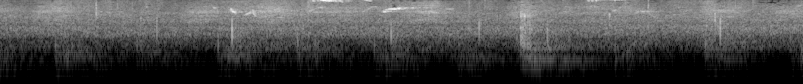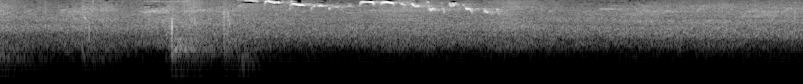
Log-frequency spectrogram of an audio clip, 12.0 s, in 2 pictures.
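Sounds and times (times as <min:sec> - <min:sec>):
background hiss: 0:00.0 - 0:12.0
small bird singing: 0:01.4 - 0:06.0, 0:06.8 - 0:09.9.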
